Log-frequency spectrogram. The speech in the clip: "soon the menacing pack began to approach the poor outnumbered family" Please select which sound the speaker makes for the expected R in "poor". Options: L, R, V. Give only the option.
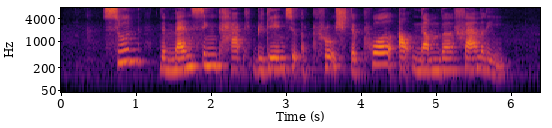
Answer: L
